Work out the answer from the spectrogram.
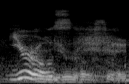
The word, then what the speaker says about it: gyros: They call it gyros but in Greece it's called euros.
